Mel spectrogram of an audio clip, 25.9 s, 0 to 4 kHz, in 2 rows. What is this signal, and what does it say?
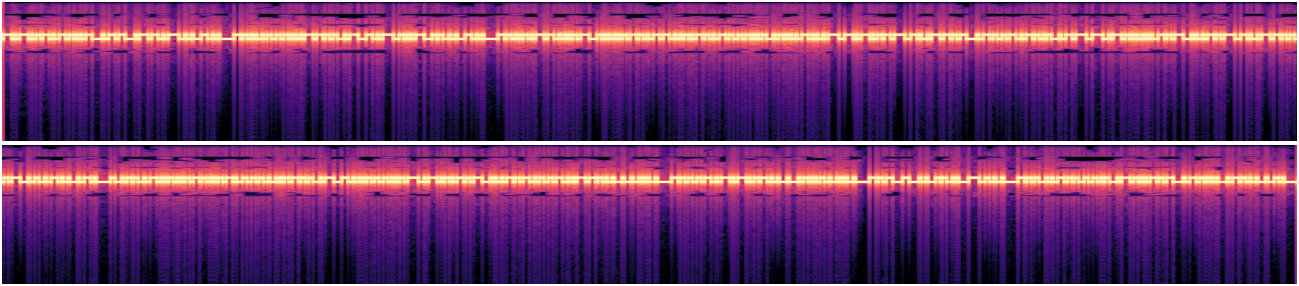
RTTY, about 45.45 baud. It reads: ARMAMENT, FIRE CONTROL, SENSORS AND AIRCRAFT THE MAIN BATTERY OF THE IOWA-CLASS SHIPS CONSISTED OF NINE 16 IN (406 MM)/50 CALIBER MARK 7
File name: fsk170 / USS-Missouri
